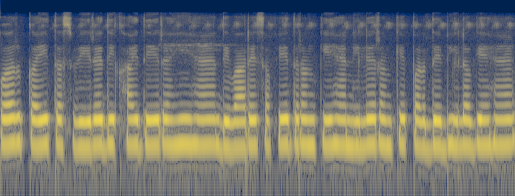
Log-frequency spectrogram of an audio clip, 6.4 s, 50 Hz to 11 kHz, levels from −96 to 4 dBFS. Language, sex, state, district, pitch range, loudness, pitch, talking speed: Hindi, female, Goa, North and South Goa, 200-210 Hz, -13 LUFS, 205 Hz, 185 wpm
